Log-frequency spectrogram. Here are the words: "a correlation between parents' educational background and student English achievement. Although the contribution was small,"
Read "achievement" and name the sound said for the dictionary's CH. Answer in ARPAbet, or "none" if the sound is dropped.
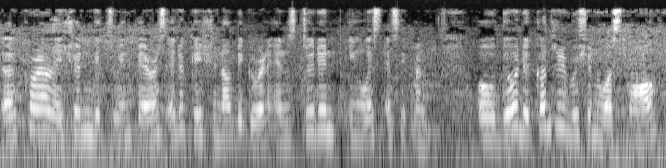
S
